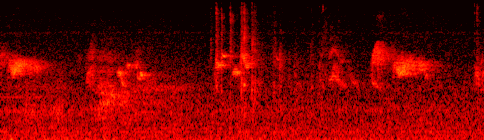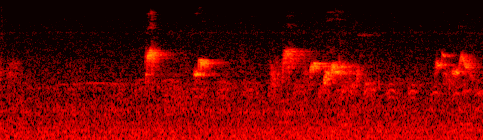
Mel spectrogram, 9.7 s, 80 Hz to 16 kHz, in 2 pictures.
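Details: Red-whiskered bulbul used as a decoy in trapping, fighting song on 19 November 2015: repeated short warbled phrases of several bright notes, spaced about every second or two, some clicks in between.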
